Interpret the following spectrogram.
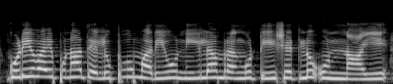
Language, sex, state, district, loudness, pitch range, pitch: Telugu, female, Telangana, Hyderabad, -14 LUFS, 280-325 Hz, 295 Hz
